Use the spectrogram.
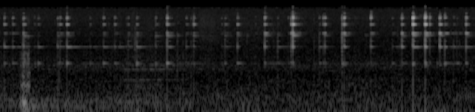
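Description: An empty, clear, stemmed wine glass with a white design is held in both hands and rapidly tapped with long nails. Quick, bright clinks ring high and fade almost at once over a soft low rumble. The taps come in irregular bursts, some louder than others.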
